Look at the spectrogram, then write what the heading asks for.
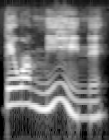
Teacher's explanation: They were는 중요한 키워드 아니니까 약간 힘 빼서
